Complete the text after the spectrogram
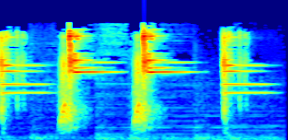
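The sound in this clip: Sabers clang as their blades strike in a fight. Four loud, ringing metallic hits come at roughly even intervals, and each one decays with a bright shimmer.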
